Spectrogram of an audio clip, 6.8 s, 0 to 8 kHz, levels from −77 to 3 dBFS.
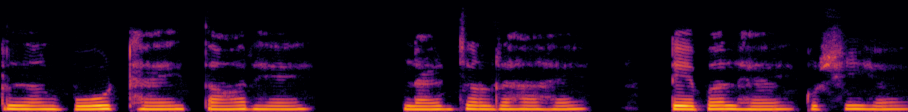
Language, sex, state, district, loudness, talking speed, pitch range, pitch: Hindi, female, Chhattisgarh, Sarguja, -16 LUFS, 115 wpm, 235-245 Hz, 240 Hz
